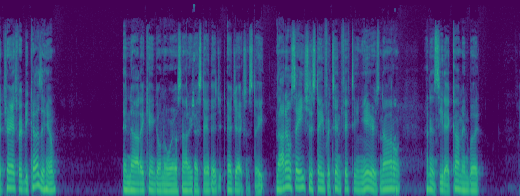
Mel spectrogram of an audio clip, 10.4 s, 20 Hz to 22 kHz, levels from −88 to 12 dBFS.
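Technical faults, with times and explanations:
3.83 to 3.89 s and 7.88 to 7.92 s, corrupt frame decoded. Short chirpy bursts cut through the speech, peaking at about -10 dBFS and then about -15 dBFS. A few damaged compressed frames were played anyway. Misread data put energy at the wrong frequencies.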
